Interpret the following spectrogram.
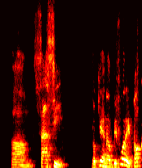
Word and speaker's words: SASE: uh secure access services it's pronounced as sassy okay now before i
